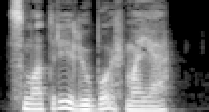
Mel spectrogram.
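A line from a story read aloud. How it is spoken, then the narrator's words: Whisper. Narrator (Russian): шепнул Алиарий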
